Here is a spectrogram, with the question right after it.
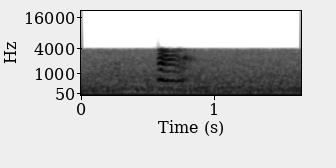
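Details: A pet cat talking back to its owner indoors, giving one short, bright meow of about a quarter second against a steady hiss.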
